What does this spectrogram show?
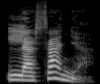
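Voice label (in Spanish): "LASAÑA", female; mekanta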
